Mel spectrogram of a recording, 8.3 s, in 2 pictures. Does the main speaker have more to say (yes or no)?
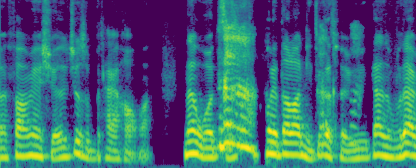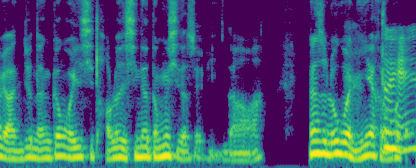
yes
